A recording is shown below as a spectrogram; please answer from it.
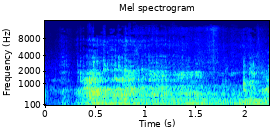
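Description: Dog growling in play, a rough, steady growl that starts about a third of a second in and keeps going.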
